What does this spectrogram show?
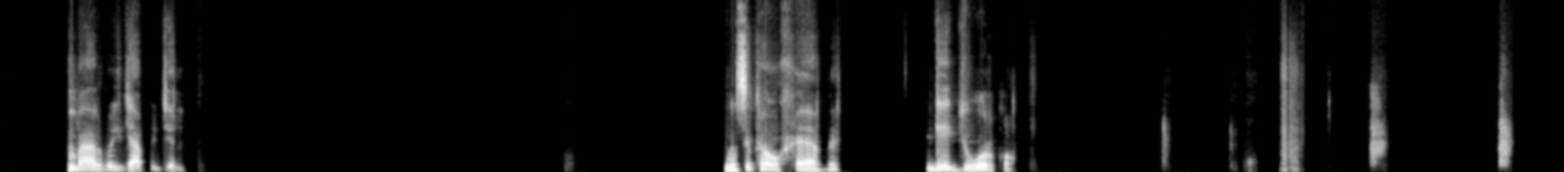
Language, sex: Wolof, female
